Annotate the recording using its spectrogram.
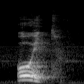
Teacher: Uma sílaba aí composta apenas de vogal e semivogal, sem presença de consoante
